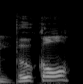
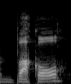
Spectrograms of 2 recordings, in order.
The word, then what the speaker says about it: buccal: is known as a buckle or buckle whichever way you want to pronounce it buccal cheek swab for DNA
